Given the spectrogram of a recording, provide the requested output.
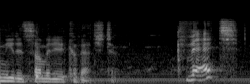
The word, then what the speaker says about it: kvetch: Kvetch? Kvetch. That's the right word, right? Complain, run on about it all. I say it right? Very good, Dr.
